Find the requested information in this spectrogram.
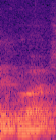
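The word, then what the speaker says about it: Łódź: between his birth in I'm going to say rudge is that okay I don't know why it's spelled l o d z and pronounce fudge but between his birth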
